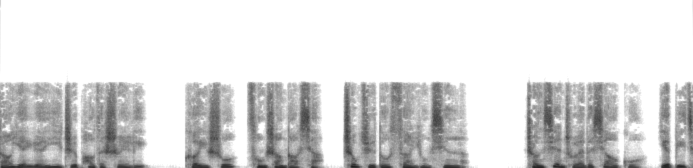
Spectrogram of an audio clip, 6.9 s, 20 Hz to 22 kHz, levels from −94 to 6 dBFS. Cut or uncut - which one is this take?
cut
